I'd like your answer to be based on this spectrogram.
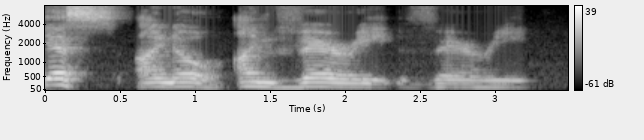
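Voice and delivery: heavy, loud sarcasm, very drawn out. Speaker quotes a man's answer after scolding him for taking three days to move, mock-sarcastic reply. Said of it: "he replied sarcastically".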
